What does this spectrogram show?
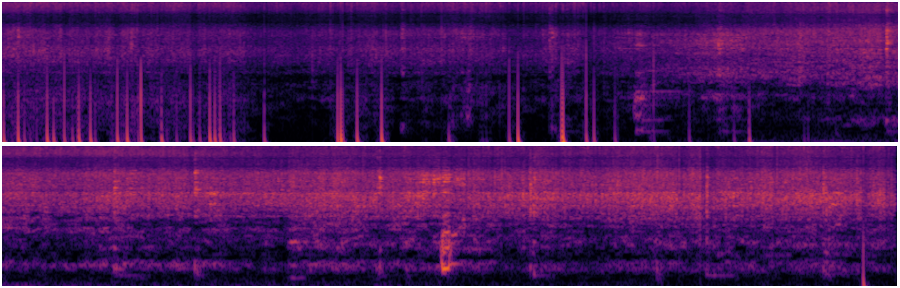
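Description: Spice paste of tomato, onion and ginger-garlic paste frying in mustard oil in a metal kadai, sizzling, while a metal spatula scrapes and taps against the pan. Many sharp spatula clicks come in the first three seconds, and the sizzle grows louder from about four seconds in.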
